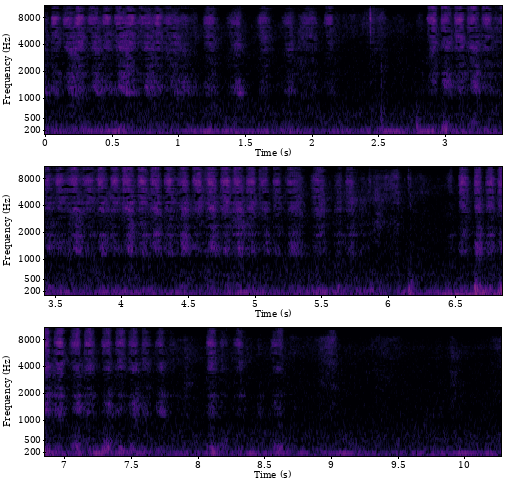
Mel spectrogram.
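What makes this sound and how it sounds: A thin paper coloring page is held flat with one hand while the other shades it with a purple wooden colored pencil. Quiet, scratchy rubbing strokes come in rapid, uneven bursts, with bright, hissy grain over a faint low hum.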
